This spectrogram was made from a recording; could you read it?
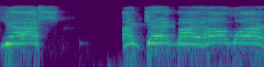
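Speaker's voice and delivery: put-on very high, very slow, creaky, rough yell. Speaker acting out lying to their mom as a child: retelling yelling at mom. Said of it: "I always would just yell in her face".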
